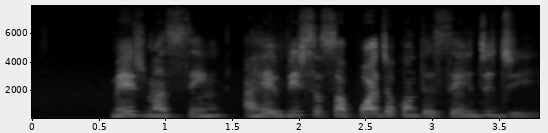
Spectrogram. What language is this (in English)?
Portuguese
